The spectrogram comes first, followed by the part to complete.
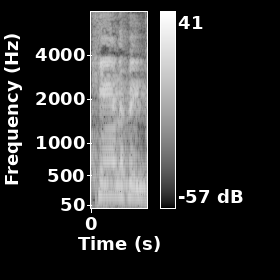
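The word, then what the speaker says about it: Kanopy: It's basically the Netflix of that, and it's called Canopy, but it's just spelled with a K instead of a C.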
